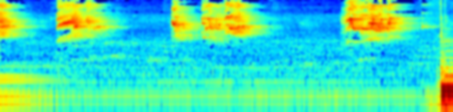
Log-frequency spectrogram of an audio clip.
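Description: Lovebirds giving shrill, chattering calls in three short bursts, over the fading tail of an acoustic guitar track that comes back in loudly just at the end.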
